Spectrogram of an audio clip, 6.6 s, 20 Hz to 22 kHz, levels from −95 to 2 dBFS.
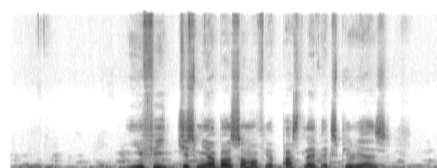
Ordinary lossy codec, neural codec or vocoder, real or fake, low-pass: none; vocoder, 48 kHz, 128 mel bands, Vocos; fake; none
